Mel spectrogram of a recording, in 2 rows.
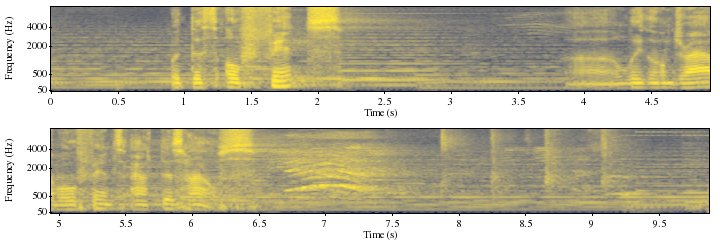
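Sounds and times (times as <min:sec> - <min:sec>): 
speech: 0:00.9 - 0:02.3, 0:04.3 - 0:06.6
hand claps: 0:07.9 - 0:09.4.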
